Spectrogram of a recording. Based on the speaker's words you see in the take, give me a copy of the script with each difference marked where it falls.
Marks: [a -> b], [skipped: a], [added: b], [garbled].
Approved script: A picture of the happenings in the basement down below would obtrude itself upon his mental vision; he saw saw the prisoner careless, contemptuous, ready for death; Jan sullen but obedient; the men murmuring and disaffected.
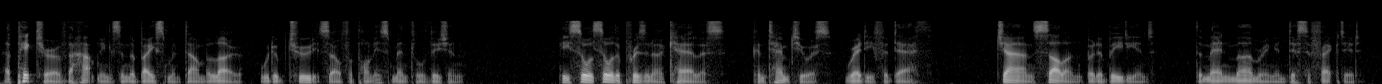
A picture of the happenings in the basement down below would obtrude itself upon his mental vision; he saw saw the prisoner careless, contemptuous, ready for death; Jan sullen but obedient; the men murmuring and disaffected.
